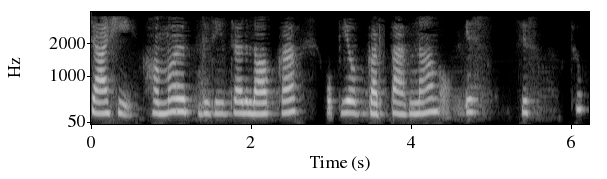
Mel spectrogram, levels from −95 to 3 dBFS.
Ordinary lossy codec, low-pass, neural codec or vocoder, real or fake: MP3, 24 kbps; 3.6 kHz; codec, 16 kHz, 0.5 kbps, X-Codec, HuBERT features, trained on LibriSpeech; fake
